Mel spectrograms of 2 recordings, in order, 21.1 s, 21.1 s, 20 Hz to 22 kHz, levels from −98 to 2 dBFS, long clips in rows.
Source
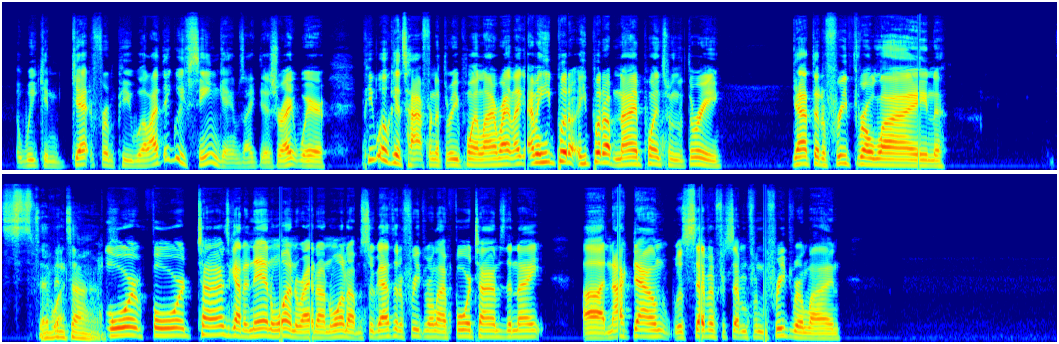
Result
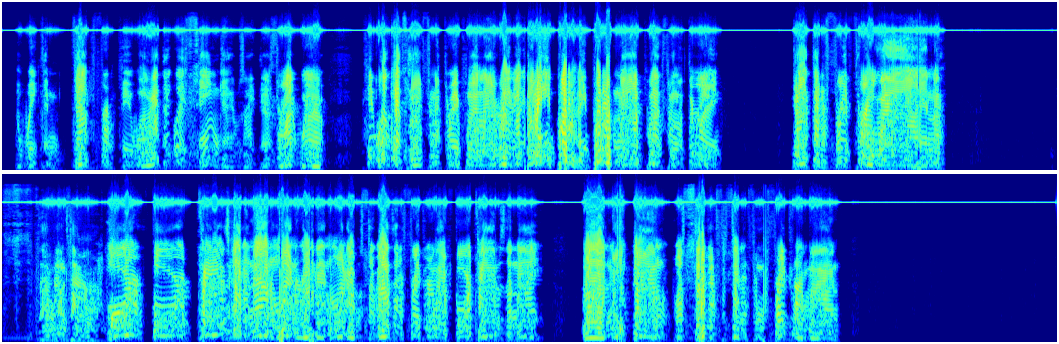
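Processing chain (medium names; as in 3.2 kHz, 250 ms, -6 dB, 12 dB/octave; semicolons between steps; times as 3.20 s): spectral gate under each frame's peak -20 dB weak; whistle 11 kHz -42 dBFS; loudspeaker Doppler distortion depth 0.59 ms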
